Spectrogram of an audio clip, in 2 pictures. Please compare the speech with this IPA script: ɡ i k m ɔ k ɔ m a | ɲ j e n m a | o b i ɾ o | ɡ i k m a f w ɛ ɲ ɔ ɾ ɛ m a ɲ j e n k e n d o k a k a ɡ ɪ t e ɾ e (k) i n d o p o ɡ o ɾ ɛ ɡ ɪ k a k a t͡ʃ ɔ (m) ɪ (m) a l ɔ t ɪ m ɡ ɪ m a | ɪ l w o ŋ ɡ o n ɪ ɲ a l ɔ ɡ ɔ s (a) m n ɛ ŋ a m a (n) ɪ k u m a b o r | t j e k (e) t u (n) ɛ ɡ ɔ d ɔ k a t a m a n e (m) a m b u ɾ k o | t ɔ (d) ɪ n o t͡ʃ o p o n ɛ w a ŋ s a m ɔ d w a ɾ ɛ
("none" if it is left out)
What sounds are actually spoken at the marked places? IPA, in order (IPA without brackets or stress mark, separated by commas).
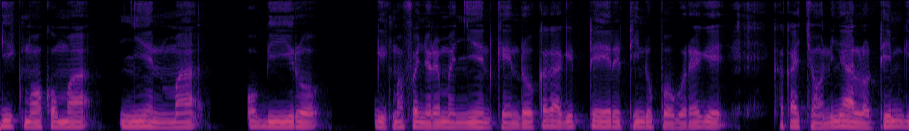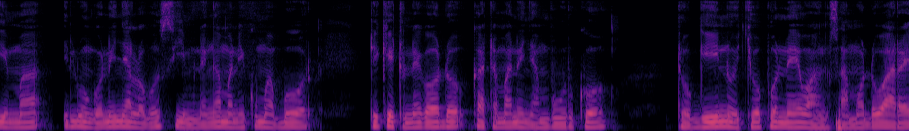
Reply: t, n, ɲ, i, n, e, n, ɲ, ɡ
